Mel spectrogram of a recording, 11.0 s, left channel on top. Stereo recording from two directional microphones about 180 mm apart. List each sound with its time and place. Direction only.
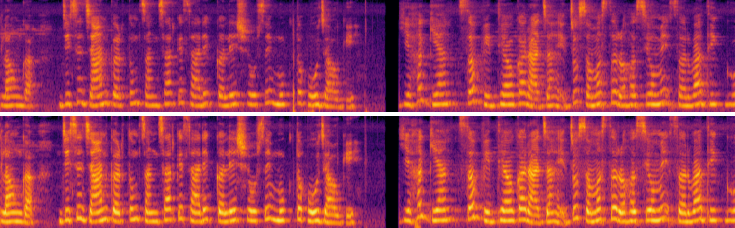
0.0 s a woman's voice: 40° right (ahead or behind)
